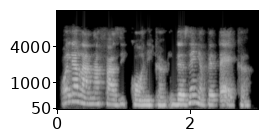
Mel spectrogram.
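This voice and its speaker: A woman's voice: on the low side, lively intonation, normal speed, fairly bright tone. A Brazilian Portuguese woman teaching a recorded online class over a video call, explaining step by step and checking in with her students. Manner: explains step by step, often ending with "tá?" and "né?". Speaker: lecturer. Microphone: computer mic on a video call.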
